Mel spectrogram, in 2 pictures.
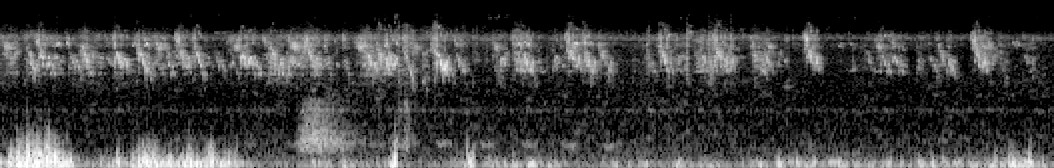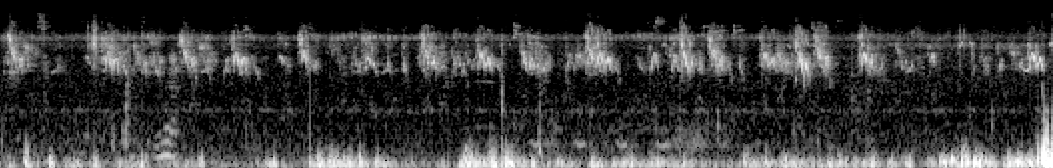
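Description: Small birds chirping continuously in rapid, high-pitched calls, with intermittent low rumbles that come and go.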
